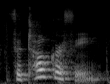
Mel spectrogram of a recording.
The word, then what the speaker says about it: photography: at the second example photography you can hear the pronunciation is different and that's because the second syllable is the stressed syllable in this word photography all talk photography compare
